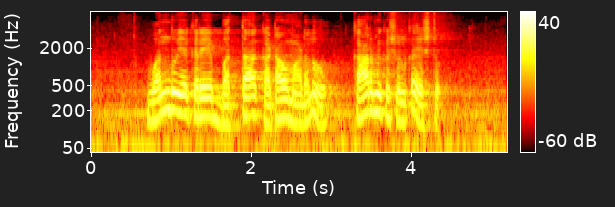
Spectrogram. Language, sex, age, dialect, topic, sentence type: Kannada, male, 31-35, Central, agriculture, question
